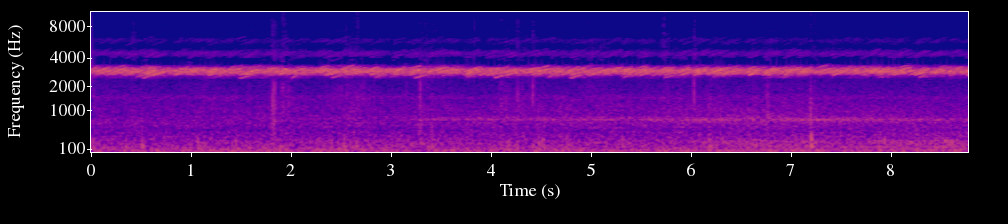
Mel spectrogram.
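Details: A dense chorus of northern spring peepers (tree frogs) in New York blends into a steady, shrill, high-pitched ringing.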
